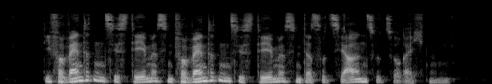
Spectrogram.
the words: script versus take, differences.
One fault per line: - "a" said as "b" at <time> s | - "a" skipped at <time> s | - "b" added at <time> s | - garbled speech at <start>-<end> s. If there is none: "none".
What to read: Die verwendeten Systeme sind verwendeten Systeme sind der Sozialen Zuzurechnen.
none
